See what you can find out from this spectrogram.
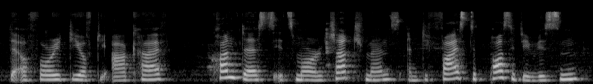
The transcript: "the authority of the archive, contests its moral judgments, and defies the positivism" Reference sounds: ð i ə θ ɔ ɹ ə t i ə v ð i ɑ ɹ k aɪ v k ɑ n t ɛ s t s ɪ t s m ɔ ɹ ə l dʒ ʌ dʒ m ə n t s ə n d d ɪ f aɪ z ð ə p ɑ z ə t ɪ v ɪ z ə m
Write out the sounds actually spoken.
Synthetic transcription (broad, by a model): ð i ə θ ɔ ɹ ə t i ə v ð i ɑ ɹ k aɪ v k ɑ n t ɛ s t s ɪ t s m ɔ ɹ ə l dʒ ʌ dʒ m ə n t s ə n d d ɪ f aɪ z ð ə p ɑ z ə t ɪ v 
